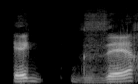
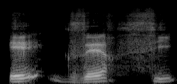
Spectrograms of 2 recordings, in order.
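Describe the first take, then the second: First: Exercice, slow, the final s silent; slow full word. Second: Exercice, very slow, each syllable apart. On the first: Teacher summing up the word Exercice. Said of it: "Donc, je résume". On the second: Teacher slowly assembling the word Exercice. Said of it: "C I, si. C E, ce". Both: Shown as a demonstration.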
